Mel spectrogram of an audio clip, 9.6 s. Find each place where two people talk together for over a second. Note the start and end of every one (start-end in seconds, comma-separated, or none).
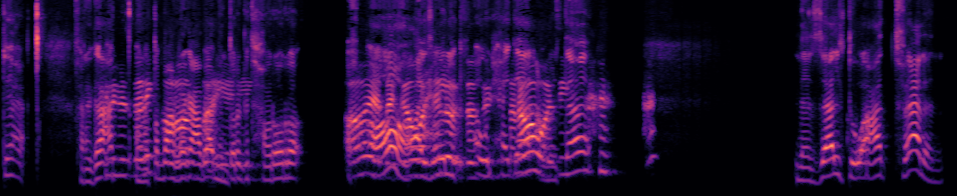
1.0-2.7, 3.5-5.8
